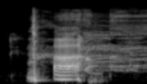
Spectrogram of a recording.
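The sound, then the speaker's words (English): A person imitates a baby hawk's squawk with a single harsh, raspy vocal screech that starts with a rough burst and trails off. It is loud and alone, with no other sounds. “Today I gave birth to a baby hawk. Seriously, respect my bird. Squawk, squawk, squawk.”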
